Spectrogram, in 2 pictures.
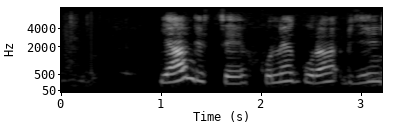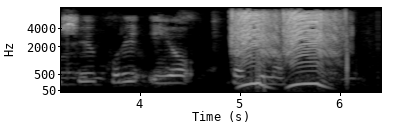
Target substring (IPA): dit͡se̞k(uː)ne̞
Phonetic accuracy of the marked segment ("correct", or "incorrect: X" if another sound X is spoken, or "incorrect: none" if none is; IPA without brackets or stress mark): incorrect: u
